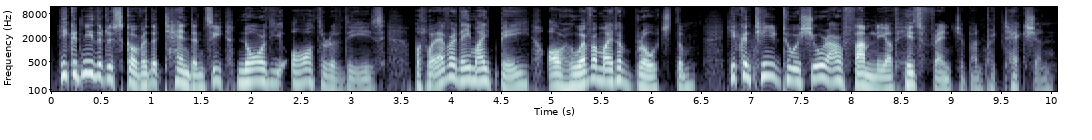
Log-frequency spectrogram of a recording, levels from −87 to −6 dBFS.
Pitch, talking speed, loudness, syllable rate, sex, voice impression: 140 Hz, 195 wpm, -22 LUFS, 5.8 syllables/s, male, masculine, adult-like, tensed, powerful, bright, clear, fluent, intellectual, friendly, slightly wild, lively, slightly intense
